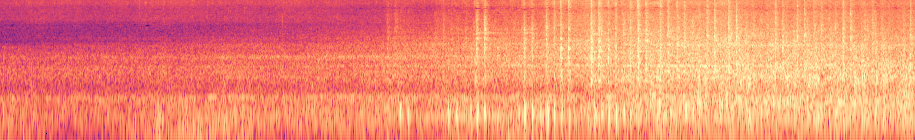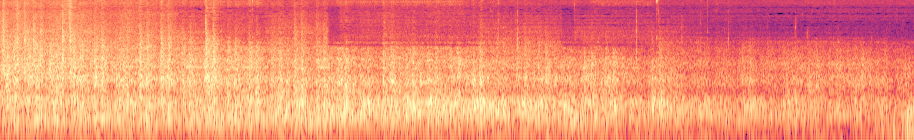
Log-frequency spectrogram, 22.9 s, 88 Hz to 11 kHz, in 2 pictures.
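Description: Tobu 10030 series electric commuter train running past on a viaduct: it builds up over several seconds, stays loud for about ten, and fades near the end.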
